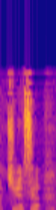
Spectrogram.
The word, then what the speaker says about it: 角色: 嗯，其实不只是台湾腔会这样读，我觉得现在很多年轻人可能有一些人分不清这个多音字的读音，也会把角色读成角色，一不小心就说成了台湾腔了。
